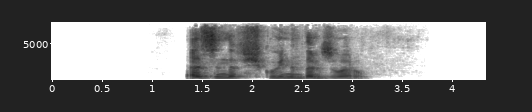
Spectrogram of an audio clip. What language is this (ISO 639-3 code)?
kab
